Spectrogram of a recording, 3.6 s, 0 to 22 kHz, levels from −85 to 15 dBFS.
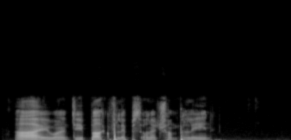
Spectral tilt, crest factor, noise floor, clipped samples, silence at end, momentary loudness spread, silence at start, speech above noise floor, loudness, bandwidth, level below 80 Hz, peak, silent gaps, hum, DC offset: -5 dB/octave; 26 dB; -69 dBFS; under 0.1%; 1 s; 13 LU; 0.2 s; 43 dB; -26 LUFS; 7.2 kHz; -42 dBFS; -2 dBFS; none; none; under 0.1%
